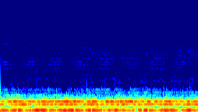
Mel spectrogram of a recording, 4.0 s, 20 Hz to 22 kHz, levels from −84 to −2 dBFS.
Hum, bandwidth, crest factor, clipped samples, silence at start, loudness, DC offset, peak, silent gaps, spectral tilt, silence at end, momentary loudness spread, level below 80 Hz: none; 0.9 kHz; 12 dB; under 0.1%; 0 s; -18 LUFS; under 0.1%; -6 dBFS; none; -15 dB/octave; 0 s; 2 LU; -42 dBFS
